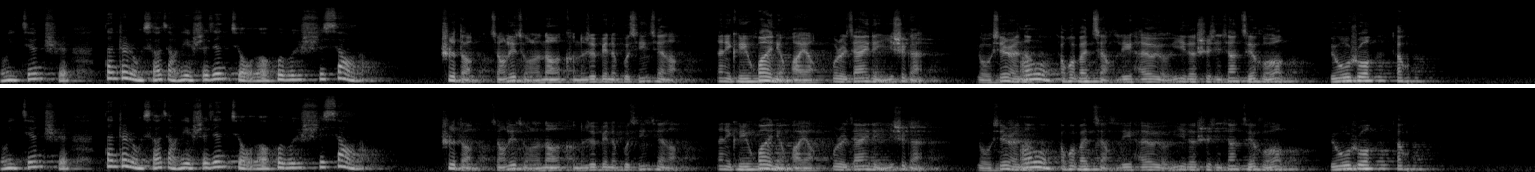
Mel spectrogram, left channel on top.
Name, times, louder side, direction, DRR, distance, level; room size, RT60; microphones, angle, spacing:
voice 1, 0.0-3.7 10.2-10.5, equal, 5° left, 6 dB, 2.1 m, -28 dB
voice 2, 4.4-6.8 7.2-9.2 9.8-10.3 10.6-12.8 13.3-14.1, left 2 dB, 55° left, 7 dB, 2.9 m, -31 dB
29.0 x 24.0 x 7.7 m, 0.77 s
head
